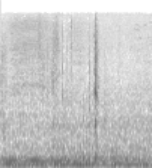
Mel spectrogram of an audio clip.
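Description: Steady low hum of a car idling, heard from inside the cabin, with a few light clicks from a plastic-bagged toy blister pack being handled.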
